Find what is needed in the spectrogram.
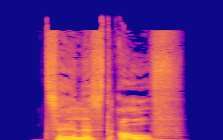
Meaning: second-person singular subjunctive I of aufzählen
- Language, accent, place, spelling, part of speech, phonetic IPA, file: German, Germany, Berlin, zählest auf, verb, [ˌt͡sɛːləst ˈaʊ̯f], De-zählest auf.ogg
